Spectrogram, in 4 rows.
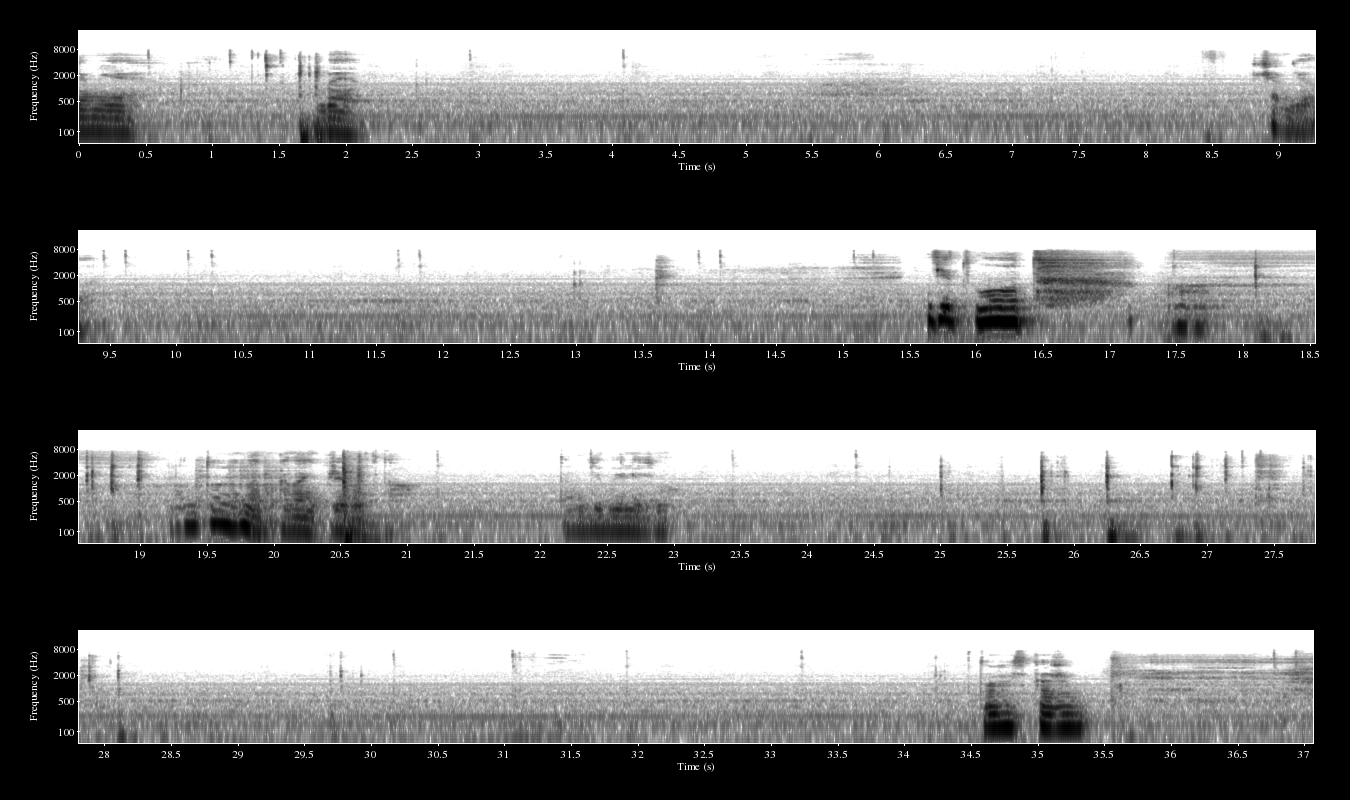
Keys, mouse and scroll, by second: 1.6 b, 9.4-11.8 drag, 13.9-16.7 drag, 18.6 ctrl+z, 20.5 b, 22.3 click, 23.4 click, 26.7 ctrl+z, 27.3 click, 30.1-32.2 drag, 36.8-37.0 right drag.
